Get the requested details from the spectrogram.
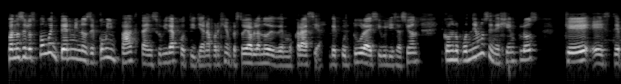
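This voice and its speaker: A woman teaching a class in a conversational way, often checking in with her listeners. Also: mid-range voice. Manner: conversational, frequent tag questions, acts out quoted voices. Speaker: instructor. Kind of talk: online class lecture.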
